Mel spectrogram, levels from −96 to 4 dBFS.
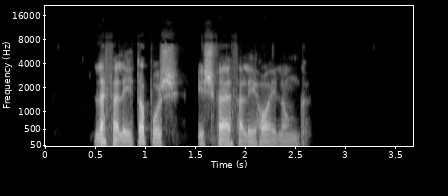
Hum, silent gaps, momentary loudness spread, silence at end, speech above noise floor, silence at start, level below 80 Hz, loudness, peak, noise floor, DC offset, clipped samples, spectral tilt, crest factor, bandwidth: none; none; 11 LU; 1.05 s; over 66 dB; 0.5 s; -62 dBFS; -24 LUFS; -4 dBFS; under -90 dBFS; under 0.1%; under 0.1%; -4 dB/octave; 24 dB; 10 kHz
